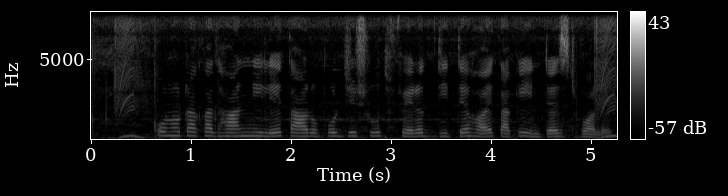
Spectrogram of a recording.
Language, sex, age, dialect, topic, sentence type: Bengali, female, 25-30, Northern/Varendri, banking, statement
